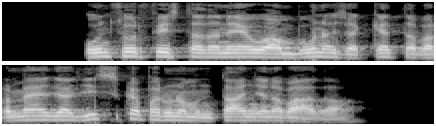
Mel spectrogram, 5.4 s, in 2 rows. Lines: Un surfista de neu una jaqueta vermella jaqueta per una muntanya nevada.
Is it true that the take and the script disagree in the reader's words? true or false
true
